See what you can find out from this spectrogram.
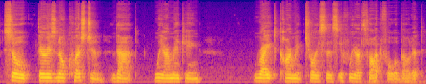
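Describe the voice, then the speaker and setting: A woman giving a tarot reading in an unhurried, reflective way, her voice croaky from recent illness. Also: deep voice. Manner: slow, reflective, pausing, with fillers. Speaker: tarot reader. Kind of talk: unscripted spoken tarot reading.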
